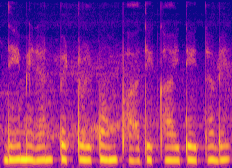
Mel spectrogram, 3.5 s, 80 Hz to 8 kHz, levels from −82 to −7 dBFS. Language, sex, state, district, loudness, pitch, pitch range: Chhattisgarhi, female, Chhattisgarh, Sukma, -17 LUFS, 230 Hz, 225-235 Hz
